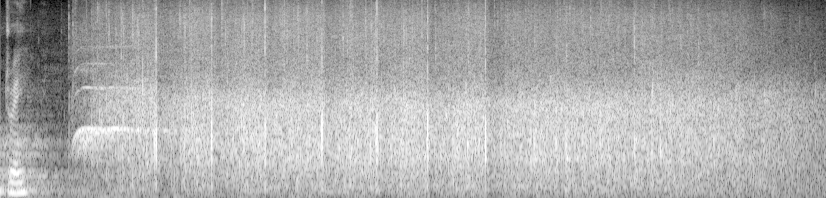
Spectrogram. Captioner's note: applause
